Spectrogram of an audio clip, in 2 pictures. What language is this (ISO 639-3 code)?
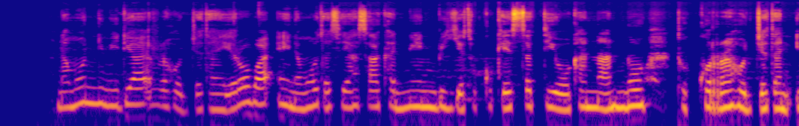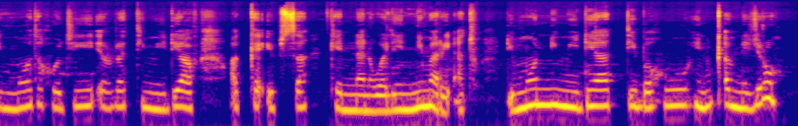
orm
